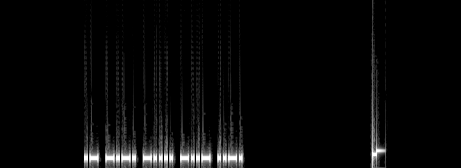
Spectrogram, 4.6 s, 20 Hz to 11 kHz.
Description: Morse code, heard as a keyed tone, about 43 wpm, 700 Hz. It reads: AC6XF
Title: USA Call Signs - 3x Character Spacing - 45wpm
